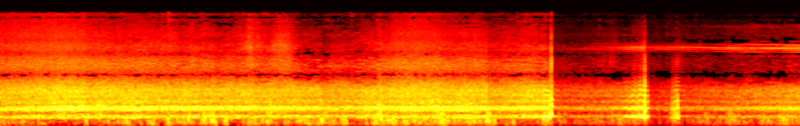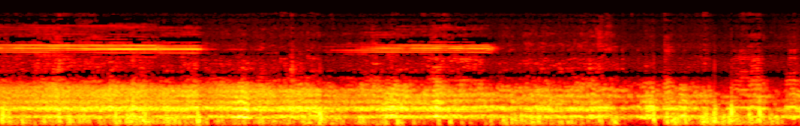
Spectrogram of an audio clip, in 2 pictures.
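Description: Dense buzzing of a large mass of honeybees crowding and flying around the entrance of a wooden box, a steady hum that drops off suddenly about seven seconds in and swells back over the next few seconds. A faint thin high tone sounds twice in the second half.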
